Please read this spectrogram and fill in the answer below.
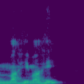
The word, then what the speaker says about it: mahi-mahi: You've also recorded a really cool clip that I saw of a false killer whale attacking a mahi-mahi. Is that how you pronounce it? – Yep.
